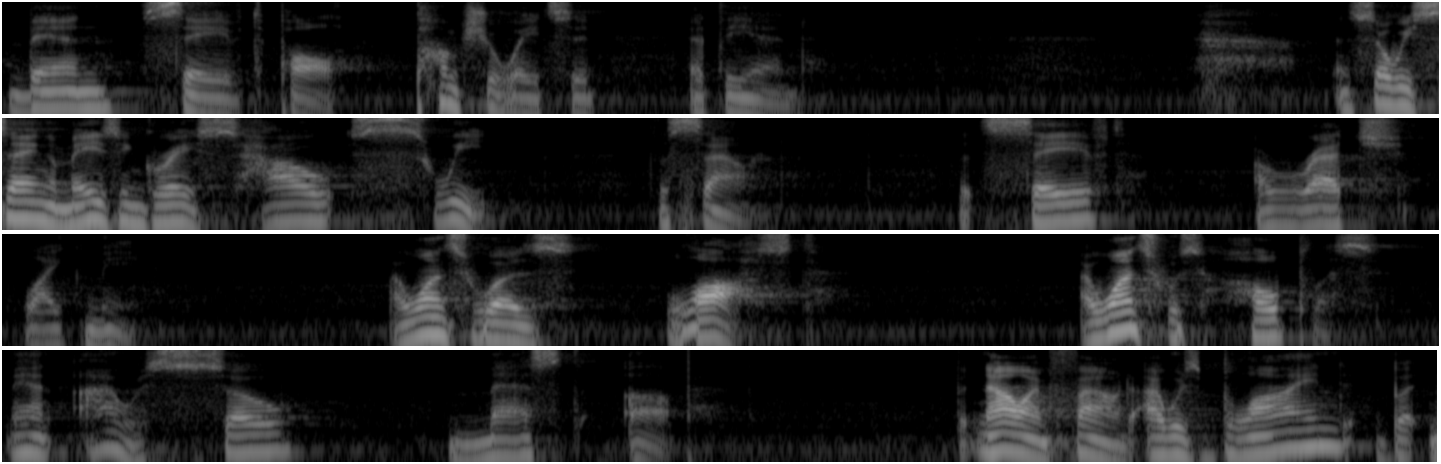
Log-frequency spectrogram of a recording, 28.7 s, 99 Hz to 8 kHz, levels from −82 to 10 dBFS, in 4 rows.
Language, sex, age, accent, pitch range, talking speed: English, male, 60-79, American, 100-155 Hz, 95 wpm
